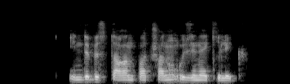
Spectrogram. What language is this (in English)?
Tatar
